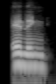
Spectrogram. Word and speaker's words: anhinga: Since moving to Florida, Linda has helped save a great gray heron, anhinga? Is that how you anhinga.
